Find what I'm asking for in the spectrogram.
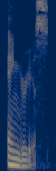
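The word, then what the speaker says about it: Anguirus: I believe it's Angrius. – Angurius. – It's spelled Angurius, but everyone says Angrius if I remember correctly.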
